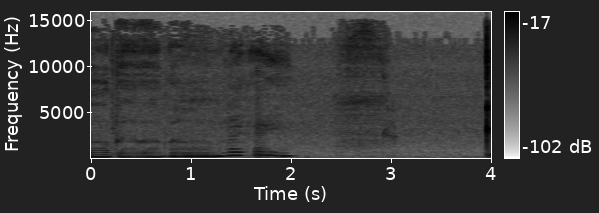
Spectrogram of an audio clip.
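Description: A woman humming a few wordless notes for about two seconds, then near silence.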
